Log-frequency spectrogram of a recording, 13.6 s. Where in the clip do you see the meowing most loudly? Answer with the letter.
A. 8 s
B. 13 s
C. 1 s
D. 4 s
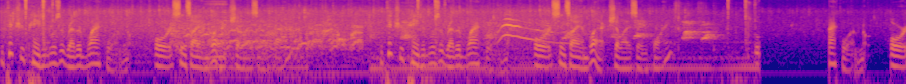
A.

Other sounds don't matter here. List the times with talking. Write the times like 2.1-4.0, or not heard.
0.0-4.5, 5.7-10.4, 12.4-13.5.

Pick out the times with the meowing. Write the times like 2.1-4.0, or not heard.
3.0-4.7, 7.5-8.6.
